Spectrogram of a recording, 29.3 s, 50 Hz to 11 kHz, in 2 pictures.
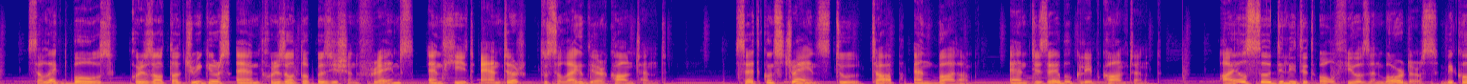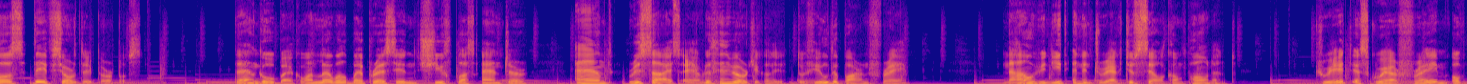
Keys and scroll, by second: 4.0 Return, 17.9 shift+Return.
